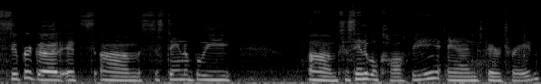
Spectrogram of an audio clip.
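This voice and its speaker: A woman with a medium pitch and a somewhat breathy voice speaks at a fairly slow pace with ordinary pitch variation. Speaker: vlogger. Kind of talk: casual vlog monologue. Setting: outdoors in a parking lot. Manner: animated.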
